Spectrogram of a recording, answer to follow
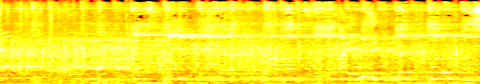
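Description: Background music with held notes in stepwise phrases, played loud and steady over a hall sound system, with a murmur of crowd noise beneath.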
